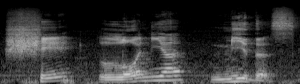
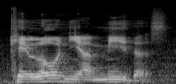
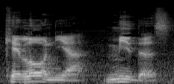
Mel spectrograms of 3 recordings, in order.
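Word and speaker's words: Chelonia mydas: Ele se pronuncia como que. Então seria Chelonia midas.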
